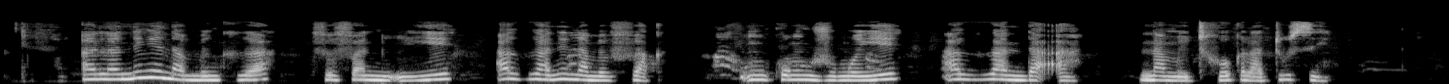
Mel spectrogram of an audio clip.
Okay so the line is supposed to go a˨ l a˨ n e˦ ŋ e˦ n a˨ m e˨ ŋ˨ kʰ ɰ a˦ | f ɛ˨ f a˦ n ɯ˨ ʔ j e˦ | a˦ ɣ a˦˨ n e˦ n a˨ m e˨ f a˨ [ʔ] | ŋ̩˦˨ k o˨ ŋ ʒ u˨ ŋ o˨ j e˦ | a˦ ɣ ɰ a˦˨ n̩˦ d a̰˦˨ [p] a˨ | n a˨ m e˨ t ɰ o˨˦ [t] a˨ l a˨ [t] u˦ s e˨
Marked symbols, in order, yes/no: no, no, no, yes

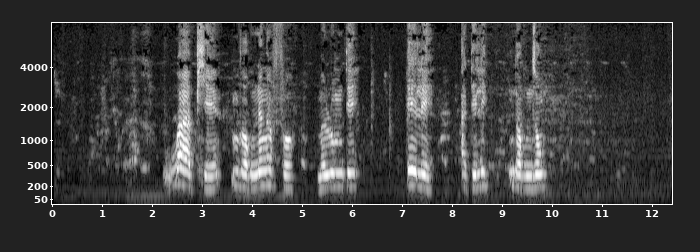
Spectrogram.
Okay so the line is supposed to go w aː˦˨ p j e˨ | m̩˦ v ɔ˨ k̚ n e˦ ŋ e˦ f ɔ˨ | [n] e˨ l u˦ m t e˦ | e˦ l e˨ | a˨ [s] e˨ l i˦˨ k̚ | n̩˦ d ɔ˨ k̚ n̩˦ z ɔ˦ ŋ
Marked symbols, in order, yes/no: no, no

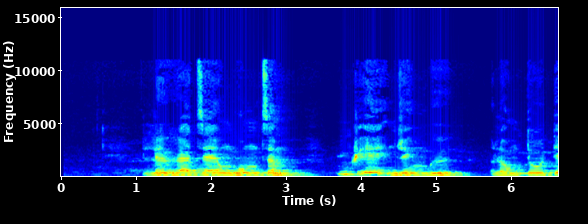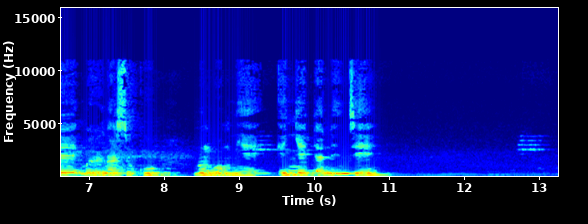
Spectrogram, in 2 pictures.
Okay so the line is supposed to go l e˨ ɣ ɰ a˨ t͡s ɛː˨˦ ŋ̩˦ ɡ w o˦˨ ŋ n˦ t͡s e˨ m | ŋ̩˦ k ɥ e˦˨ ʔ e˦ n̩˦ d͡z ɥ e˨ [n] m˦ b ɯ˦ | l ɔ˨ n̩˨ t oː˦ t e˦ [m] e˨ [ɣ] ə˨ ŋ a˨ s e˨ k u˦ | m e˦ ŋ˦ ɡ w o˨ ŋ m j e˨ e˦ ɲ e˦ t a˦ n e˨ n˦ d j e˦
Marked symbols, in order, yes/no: no, yes, yes

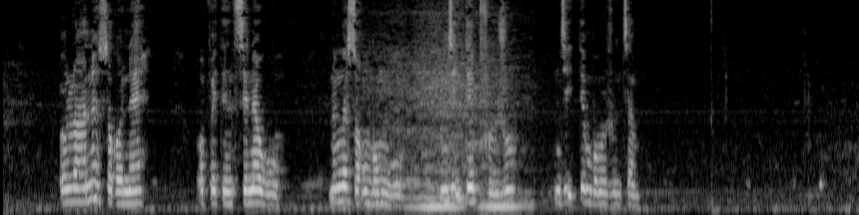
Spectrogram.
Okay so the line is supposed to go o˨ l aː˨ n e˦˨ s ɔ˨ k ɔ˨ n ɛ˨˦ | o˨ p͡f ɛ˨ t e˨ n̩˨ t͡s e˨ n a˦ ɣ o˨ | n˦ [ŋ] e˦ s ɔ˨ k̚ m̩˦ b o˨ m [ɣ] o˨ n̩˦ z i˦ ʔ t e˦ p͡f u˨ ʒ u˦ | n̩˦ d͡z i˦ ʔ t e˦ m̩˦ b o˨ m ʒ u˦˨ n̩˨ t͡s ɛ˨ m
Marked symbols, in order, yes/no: yes, yes

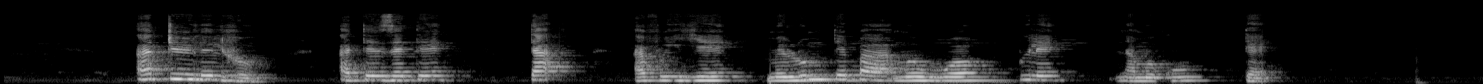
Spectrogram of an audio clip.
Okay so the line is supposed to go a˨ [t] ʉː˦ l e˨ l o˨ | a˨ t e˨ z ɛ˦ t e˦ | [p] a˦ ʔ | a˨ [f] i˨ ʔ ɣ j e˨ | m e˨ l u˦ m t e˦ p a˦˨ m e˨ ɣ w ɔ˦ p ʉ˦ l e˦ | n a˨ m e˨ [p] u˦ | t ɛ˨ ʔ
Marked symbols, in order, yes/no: yes, no, yes, no

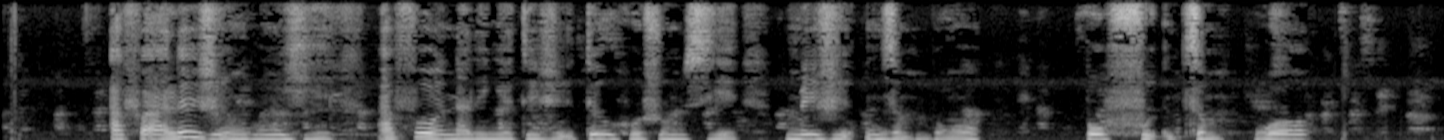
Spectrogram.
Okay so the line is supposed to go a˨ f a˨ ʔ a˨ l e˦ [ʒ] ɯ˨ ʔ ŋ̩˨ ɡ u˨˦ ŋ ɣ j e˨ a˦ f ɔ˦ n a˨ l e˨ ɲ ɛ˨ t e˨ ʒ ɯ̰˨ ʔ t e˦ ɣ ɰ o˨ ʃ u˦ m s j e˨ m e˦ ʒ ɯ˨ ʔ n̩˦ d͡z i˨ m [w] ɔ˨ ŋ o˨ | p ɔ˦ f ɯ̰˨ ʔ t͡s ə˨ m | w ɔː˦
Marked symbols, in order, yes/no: yes, no

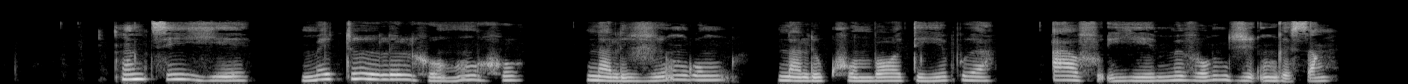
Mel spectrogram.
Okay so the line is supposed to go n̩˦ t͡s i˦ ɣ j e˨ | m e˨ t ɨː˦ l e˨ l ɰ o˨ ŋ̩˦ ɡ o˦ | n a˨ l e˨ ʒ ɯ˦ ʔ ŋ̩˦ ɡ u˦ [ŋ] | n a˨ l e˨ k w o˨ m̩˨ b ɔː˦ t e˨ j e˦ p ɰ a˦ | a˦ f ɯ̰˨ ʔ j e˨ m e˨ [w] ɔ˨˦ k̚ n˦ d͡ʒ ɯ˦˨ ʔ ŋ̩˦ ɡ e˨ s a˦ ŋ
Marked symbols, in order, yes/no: yes, no

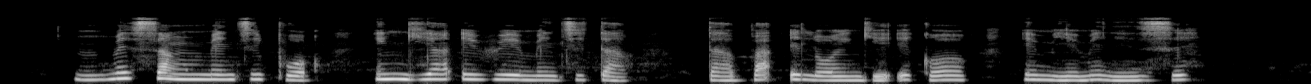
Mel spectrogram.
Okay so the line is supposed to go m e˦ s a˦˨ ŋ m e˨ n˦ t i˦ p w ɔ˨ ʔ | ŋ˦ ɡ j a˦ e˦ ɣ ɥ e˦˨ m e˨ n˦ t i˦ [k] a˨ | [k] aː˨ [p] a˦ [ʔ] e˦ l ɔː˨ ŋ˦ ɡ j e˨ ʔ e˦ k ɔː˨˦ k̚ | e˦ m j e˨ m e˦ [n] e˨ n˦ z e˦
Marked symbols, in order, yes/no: no, no, yes, yes, yes

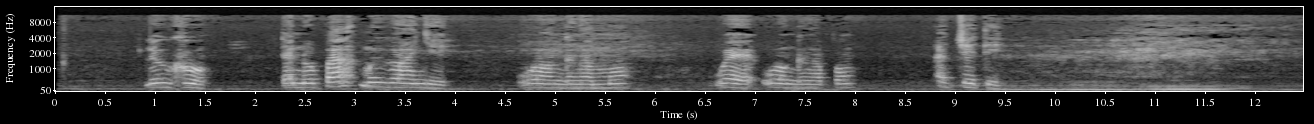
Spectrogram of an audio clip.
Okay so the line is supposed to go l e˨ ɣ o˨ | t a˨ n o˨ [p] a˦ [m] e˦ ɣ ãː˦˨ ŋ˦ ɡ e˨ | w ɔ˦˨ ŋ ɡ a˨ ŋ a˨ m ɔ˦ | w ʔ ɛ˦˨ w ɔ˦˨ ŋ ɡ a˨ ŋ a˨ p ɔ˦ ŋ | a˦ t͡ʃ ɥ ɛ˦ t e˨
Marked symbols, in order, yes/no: yes, yes

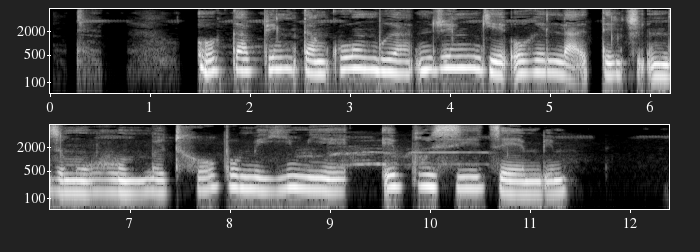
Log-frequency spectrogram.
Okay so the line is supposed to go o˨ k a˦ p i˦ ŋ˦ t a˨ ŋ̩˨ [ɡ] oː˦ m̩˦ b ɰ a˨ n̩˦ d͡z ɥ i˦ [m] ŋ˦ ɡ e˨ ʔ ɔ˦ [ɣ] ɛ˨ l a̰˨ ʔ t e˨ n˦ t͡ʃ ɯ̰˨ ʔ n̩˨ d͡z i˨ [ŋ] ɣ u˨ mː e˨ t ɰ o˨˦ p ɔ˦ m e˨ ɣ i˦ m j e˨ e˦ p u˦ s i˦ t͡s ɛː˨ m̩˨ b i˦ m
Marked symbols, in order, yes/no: no, no, yes, no

